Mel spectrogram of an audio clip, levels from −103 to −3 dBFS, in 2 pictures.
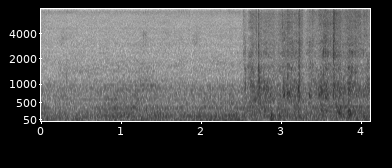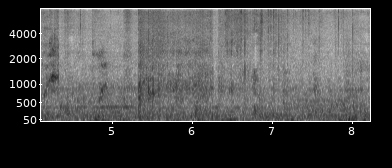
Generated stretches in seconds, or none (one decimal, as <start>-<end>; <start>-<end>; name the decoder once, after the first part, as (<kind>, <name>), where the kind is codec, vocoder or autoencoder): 0.0-8.2 (codec, DAC)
